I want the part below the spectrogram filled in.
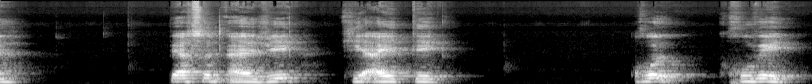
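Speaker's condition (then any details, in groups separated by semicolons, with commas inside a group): Multiple sclerosis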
